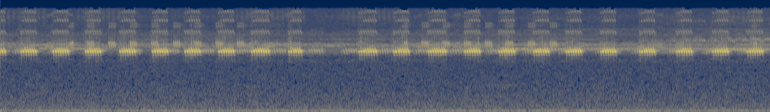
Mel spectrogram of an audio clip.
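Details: Autumn night chorus of grass insects in Changnyeong, Korea, dominated by crisp high chirps repeating roughly three times per second in an even pulse, fainter buzzing insects behind, and a soft constant low hum underneath.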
